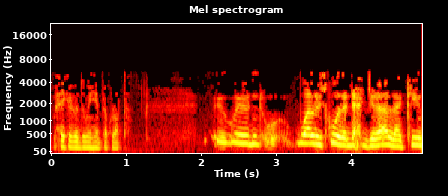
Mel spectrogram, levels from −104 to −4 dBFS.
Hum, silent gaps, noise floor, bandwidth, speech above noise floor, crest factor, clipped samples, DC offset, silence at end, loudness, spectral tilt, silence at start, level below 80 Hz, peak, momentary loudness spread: none; none; -61 dBFS; 5.8 kHz; 34 dB; 18 dB; under 0.1%; under 0.1%; 0 s; -27 LUFS; -5.5 dB/octave; 0.05 s; -70 dBFS; -10 dBFS; 16 LU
